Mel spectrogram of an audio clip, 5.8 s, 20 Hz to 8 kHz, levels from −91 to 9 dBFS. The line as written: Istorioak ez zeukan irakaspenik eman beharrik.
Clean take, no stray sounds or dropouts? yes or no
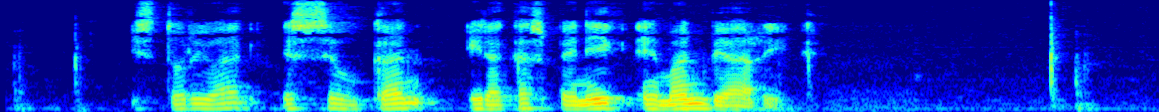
yes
